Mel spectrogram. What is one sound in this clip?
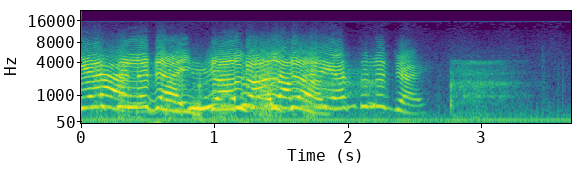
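Several young women shriek and shout excitedly close by.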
